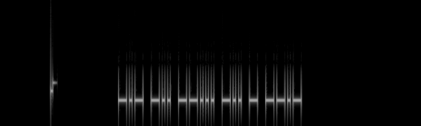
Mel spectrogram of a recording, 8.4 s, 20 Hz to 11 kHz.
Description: Morse code, heard as a keyed tone, about 22 wpm, 700 Hz. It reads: KD7DTQ
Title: USA Call Signs 22wpm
